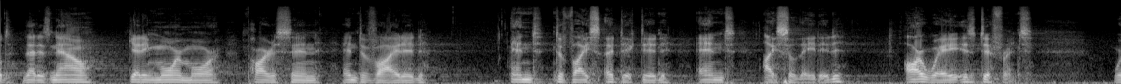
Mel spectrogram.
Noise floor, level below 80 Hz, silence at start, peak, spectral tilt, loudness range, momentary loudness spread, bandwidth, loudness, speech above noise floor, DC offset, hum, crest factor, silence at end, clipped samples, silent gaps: -39 dBFS; -40 dBFS; 0 s; 0 dBFS; -5 dB/octave; 2 LU; 10 LU; 16 kHz; -18 LUFS; 22 dB; under 0.1%; none; 18 dB; 0 s; under 0.1%; none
